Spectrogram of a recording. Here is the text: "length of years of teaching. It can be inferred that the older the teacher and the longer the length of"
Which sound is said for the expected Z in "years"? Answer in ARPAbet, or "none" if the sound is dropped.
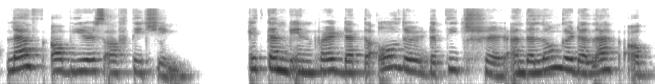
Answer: S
